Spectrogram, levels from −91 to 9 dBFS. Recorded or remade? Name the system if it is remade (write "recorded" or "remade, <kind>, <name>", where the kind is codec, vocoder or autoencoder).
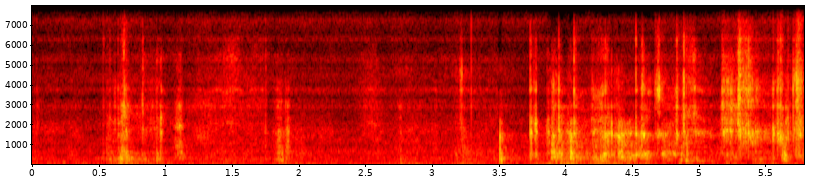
remade, codec, SNAC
